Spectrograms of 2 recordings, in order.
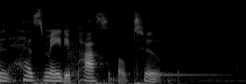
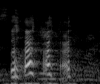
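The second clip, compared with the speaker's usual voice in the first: high, breathy nervous giggle; nervous laugh. Real, not acted. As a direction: laugh off the jitters. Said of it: "I'm a little nervous".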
